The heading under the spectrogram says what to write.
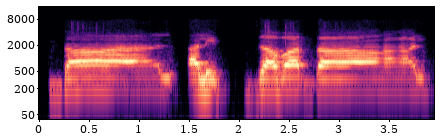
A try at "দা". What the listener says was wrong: দাল নয়, দাল আলিফ জাবার, বানান করার পরে কি হবে, দা হবে, দাল হবে কি, ওটা অক্ষর বলার সময় দাল হবে, কিন্তু বানানের ক্ষেত্রে দা হয়ে যাবে লাস্টে। দাল আলিফ জাবার দা।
